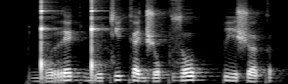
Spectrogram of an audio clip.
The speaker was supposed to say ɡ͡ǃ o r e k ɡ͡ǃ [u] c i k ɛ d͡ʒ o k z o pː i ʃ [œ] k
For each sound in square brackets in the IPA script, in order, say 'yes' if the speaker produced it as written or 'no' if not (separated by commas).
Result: yes, yes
